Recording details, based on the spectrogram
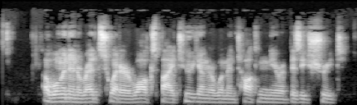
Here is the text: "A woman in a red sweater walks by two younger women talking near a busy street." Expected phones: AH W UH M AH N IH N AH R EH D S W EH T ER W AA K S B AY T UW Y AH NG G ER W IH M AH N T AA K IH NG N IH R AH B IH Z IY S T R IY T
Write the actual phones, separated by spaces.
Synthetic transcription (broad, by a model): AH W UH M AH N IH N AH R EH D S W EH T ER W AA K S B AY T UW Y AH NG G ER W IH M AH N T AA K IH NG N IH R AH B IH Z IY SH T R IY T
